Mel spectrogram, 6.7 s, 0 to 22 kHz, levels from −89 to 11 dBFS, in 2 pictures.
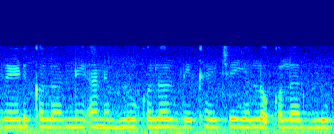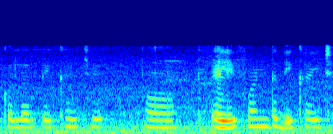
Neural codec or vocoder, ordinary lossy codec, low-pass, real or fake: none; none; 5.4 kHz; real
